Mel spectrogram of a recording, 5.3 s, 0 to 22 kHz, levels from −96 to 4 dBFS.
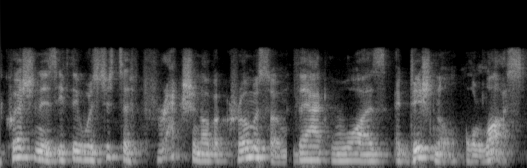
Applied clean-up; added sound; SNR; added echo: none; none; none; none.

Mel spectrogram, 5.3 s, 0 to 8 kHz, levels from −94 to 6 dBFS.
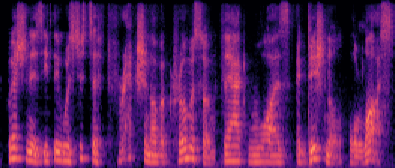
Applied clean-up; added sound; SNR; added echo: neural mask model DeepFilterNet 3.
